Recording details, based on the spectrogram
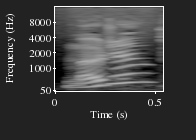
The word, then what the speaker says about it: Mongeau: Mongeau? Is that how you say it? I think I that's know. it. – Okay. I think it is.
